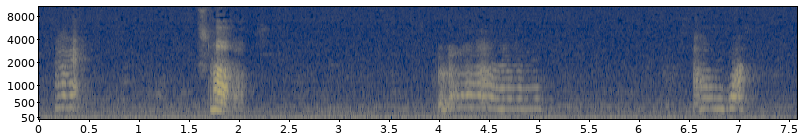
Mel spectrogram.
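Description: A blue-and-gold macaw talks in four short, voice-like bursts. A longer, wavering drawn-out one in the middle sounds like mimicked crying. A low hum runs beneath.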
